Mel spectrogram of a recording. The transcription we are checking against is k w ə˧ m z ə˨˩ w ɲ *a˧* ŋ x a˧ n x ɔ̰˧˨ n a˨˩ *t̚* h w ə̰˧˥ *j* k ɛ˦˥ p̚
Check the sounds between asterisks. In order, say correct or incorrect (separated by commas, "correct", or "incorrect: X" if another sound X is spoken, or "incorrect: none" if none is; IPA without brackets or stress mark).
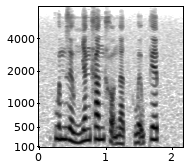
correct, correct, incorrect: w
